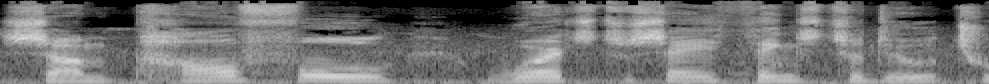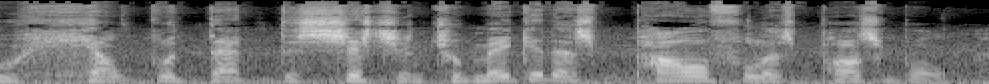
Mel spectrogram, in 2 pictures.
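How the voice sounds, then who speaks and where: Fairly slow speech from a man with a non-native accent, over noticeable background noise. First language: not English. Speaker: manifestation coach. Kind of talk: motivational talk. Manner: repetitive, emphatic.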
